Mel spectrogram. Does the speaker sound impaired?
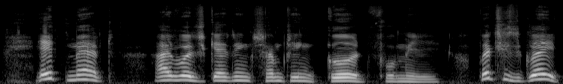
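Yes: cerebral palsy; limited coordination.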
